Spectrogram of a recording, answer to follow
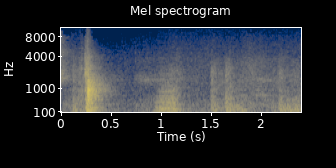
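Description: Handling noise from a person moving about and grabbing a padded office chair: a sharp knock about a quarter of a second in, then softer knocks and shuffles.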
